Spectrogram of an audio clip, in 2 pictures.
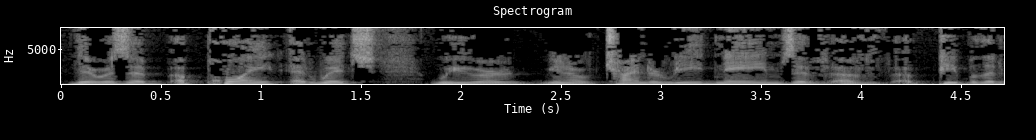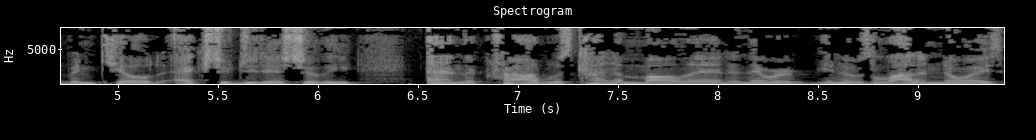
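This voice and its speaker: A man co-hosting a discussion, talking passionately and emphatically, with a loud voice. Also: fairly high pitch, fairly quick. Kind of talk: casual discussion.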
